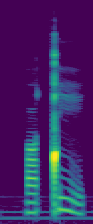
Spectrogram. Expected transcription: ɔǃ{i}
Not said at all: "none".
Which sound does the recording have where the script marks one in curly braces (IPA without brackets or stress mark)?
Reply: i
